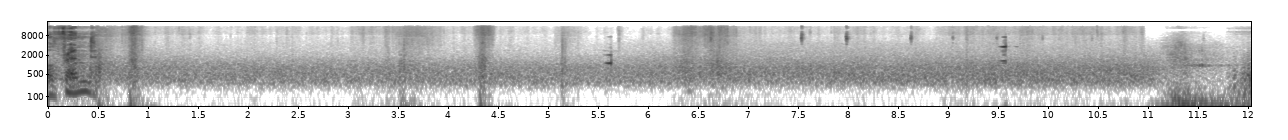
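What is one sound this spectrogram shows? Wind rushes steadily past a gliding bird.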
